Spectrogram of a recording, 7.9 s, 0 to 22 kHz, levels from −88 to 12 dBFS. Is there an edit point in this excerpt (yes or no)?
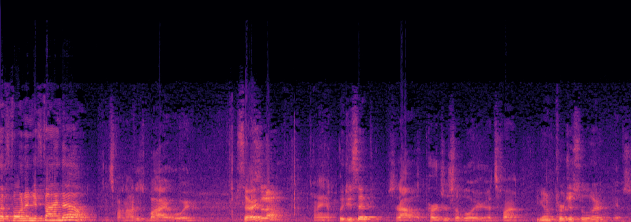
yes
